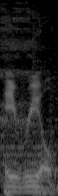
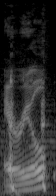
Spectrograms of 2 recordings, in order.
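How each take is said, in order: First: It is said as two words, 'a real'. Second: It is said as one word, like 'Ariel'. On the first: "I like to pronounce it now as a real" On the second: "I believe it may be pronounced Ariel, but not the same as Ariel's"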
